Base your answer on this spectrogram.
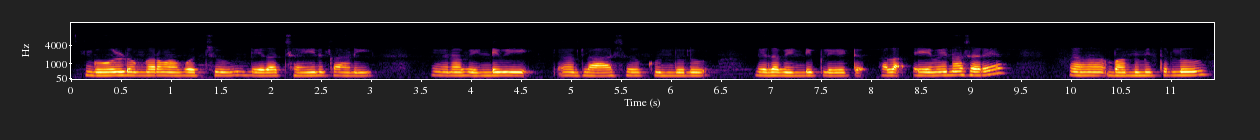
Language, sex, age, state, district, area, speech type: Telugu, female, 18-30, Andhra Pradesh, Anakapalli, urban, spontaneous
